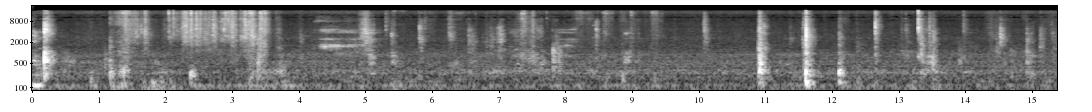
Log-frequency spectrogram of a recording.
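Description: Handling noise of computer cables being sorted and plugged in: scattered light clicks and rustles, with a few sharper plastic knocks near the end.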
